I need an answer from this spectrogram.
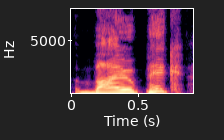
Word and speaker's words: biopic: few more of these biopic do you pronounce that biopic well that's big debate um yes it should be biopic everybody talks about biopics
